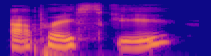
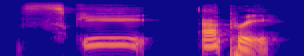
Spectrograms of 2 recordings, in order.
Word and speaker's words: après-ski: Do you think Taylor knows it's pronounced après-ski? Because she said ski apri.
